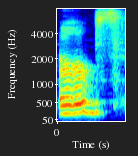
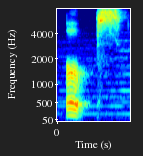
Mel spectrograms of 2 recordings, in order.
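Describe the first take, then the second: First: The word ends with a B sound. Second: The word ends with a P sound. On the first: The speaker calls it wrong. "I said herbs because that's how I say it sometimes" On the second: The speaker calls it right. "like with a P sound"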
